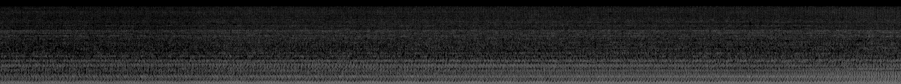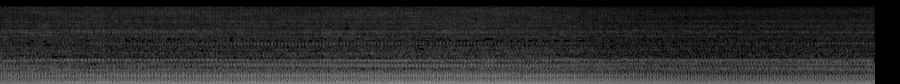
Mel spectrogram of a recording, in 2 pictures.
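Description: UDT 2 hp low-noise air compressor running with its twin-head pump filling the tank: a steady, even hum, quiet enough to talk over. It cuts off suddenly near the end.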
